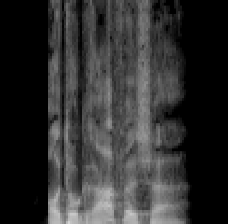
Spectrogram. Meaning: inflection of autographisch: 1. strong/mixed nominative masculine singular 2. strong genitive/dative feminine singular 3. strong genitive plural
- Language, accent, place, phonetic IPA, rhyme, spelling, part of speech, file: German, Germany, Berlin, [aʊ̯toˈɡʁaːfɪʃɐ], -aːfɪʃɐ, autographischer, adjective, De-autographischer.ogg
